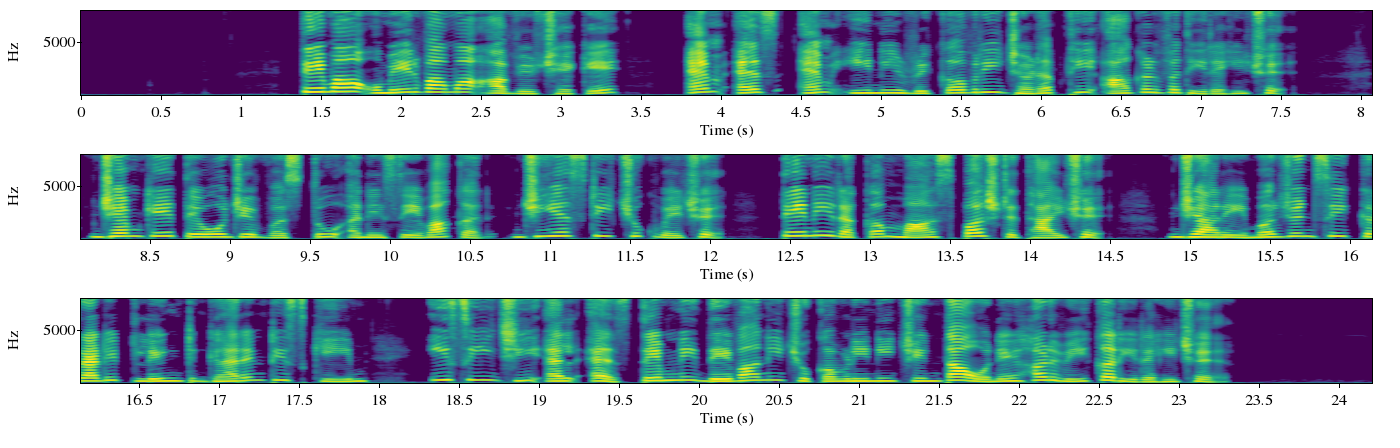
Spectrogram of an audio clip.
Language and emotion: Gujarati, neutral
